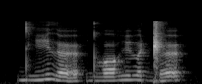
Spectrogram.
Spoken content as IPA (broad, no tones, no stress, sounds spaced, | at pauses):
dʱ i ð œ | dʱ ɔ ɦ y β œ ɡ͡ǁ œ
